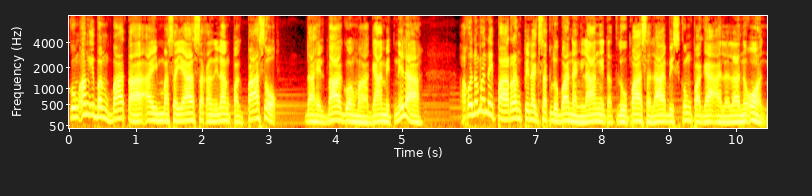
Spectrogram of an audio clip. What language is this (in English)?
Filipino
